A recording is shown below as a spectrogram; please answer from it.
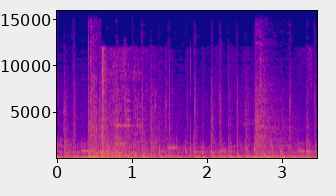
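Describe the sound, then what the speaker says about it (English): Gunfire in the Dead Rising zombie game: dense, continuous rapid shots with booming impacts, loud and sustained throughout with no talking. "Someone's shooting from the floor above."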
